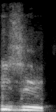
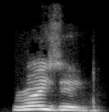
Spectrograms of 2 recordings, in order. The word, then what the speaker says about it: raisin: While reading, you mispronounce a word. Wait, let me write it. Raising. Can you say that again? Rising.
